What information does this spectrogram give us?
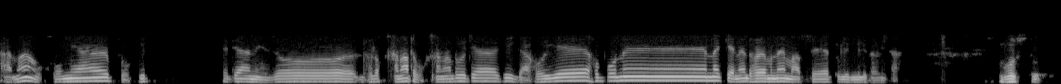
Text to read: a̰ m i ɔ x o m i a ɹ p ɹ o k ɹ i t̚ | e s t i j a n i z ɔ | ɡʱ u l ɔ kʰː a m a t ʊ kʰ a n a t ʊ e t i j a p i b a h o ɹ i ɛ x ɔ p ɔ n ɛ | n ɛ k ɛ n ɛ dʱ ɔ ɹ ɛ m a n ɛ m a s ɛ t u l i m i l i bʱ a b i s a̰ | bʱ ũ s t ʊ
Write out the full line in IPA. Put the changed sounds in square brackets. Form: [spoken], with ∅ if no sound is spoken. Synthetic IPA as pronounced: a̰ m [a] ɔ x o m i a ɹ p ɹ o k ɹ i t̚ | e [∅] t i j a n i z ɔ | [dʱ] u l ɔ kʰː a [n] a t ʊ kʰ a n a t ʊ e t i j a [k] i [ɡ] a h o ɹ i ɛ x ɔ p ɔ n ɛ | n ɛ k ɛ n ɛ dʱ ɔ ɹ ɛ m a n ɛ m a s ɛ t u l i m i l i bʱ a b i s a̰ | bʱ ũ s t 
